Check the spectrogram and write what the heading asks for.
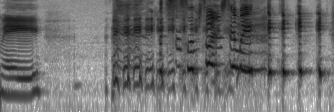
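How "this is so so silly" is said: high, slow, laughing through it; giggling at the silly prank; prank reveal laughing. Real, not acted. April Fool's prank reveal.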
